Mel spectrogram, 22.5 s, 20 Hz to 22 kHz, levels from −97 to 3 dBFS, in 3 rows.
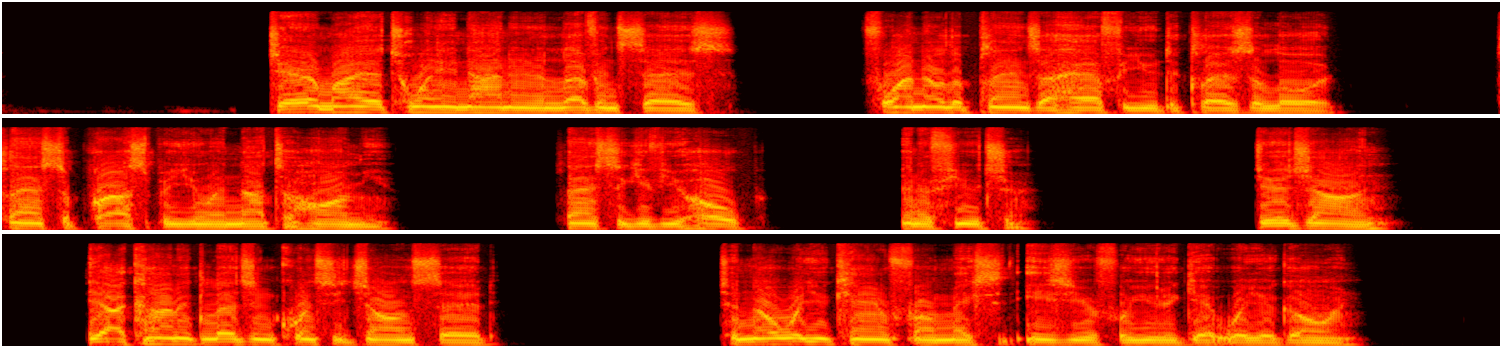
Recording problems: distortion; slight; 10 dB below the speech

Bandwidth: 15 kHz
